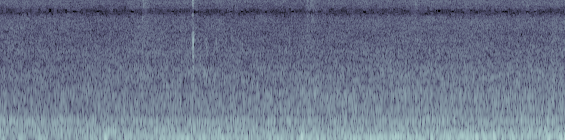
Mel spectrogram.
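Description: A low, steady drone of Buckfast honeybees buzzing in an open hive, close and continuous, with a faint click or two and no voices.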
